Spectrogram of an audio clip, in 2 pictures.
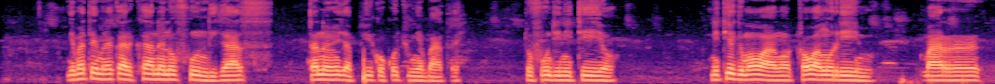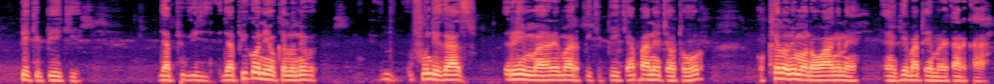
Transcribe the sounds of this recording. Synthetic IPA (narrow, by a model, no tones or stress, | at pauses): ɡɪmatɪmɾɛkarkʰanɛnofundiɡas | tanɛned͡ʒapikokot͡ʃuŋebat̪ɛ | tofundinitɪjo | nitjeɡɪmɔwaŋɔtɔwaŋoɾimː | ar | pikipiki | ad͡ʒapikonɪokelone | fundiɡas | ɾimːaɾɛmarpikipikiapanɪtɪɔtʊr | okʰelonɪmɔndɔwaŋnɛ | ɛɡɪmatɪmɾɛkarka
